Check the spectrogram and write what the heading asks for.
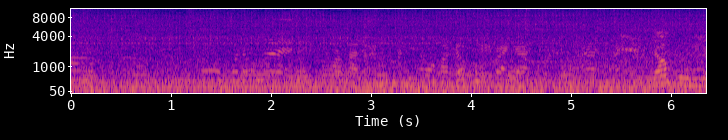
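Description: Street ambience: a steady low rumble of traffic with faint voices in the background.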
